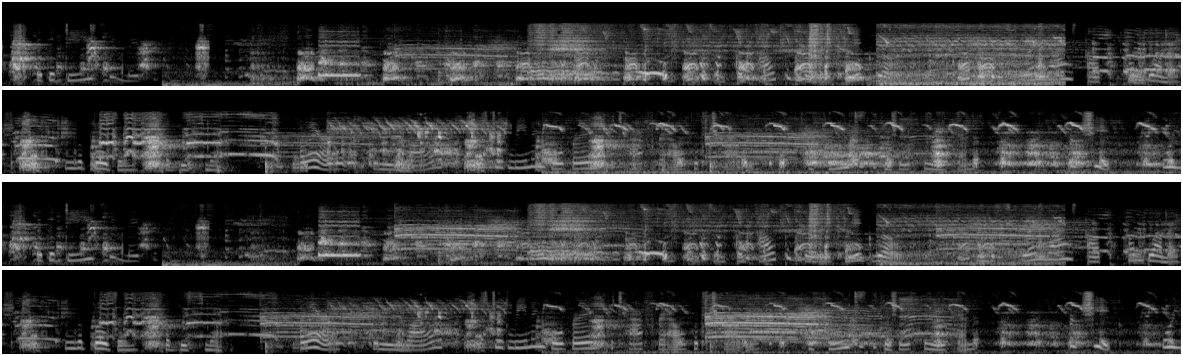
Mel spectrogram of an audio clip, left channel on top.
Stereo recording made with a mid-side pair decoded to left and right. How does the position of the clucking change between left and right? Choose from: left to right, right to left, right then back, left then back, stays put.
right to left.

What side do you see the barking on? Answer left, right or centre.
left.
